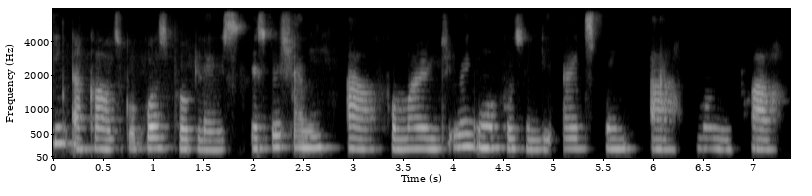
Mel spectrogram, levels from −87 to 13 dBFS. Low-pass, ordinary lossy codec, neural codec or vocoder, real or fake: 7.2 kHz; none; codec, 16 kHz, 2 kbps, X-Codec, HuBERT features, trained on general audio; fake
